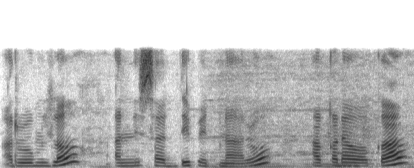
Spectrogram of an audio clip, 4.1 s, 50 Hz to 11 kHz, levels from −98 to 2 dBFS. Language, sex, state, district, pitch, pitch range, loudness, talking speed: Telugu, female, Andhra Pradesh, Annamaya, 215 Hz, 205-230 Hz, -21 LUFS, 100 wpm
